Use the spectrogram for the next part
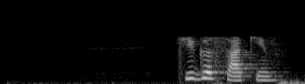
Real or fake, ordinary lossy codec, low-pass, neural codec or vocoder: real; AAC, 32 kbps; 3.6 kHz; none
